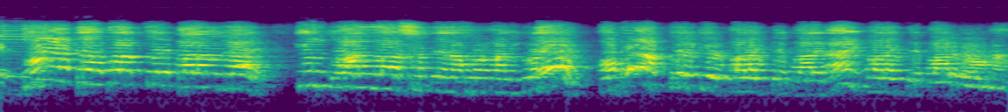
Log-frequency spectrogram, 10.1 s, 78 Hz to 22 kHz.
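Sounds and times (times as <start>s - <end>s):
man preaching into a microphone: 0.0s - 10.0s.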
